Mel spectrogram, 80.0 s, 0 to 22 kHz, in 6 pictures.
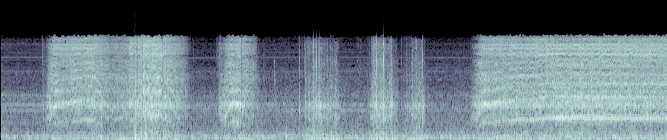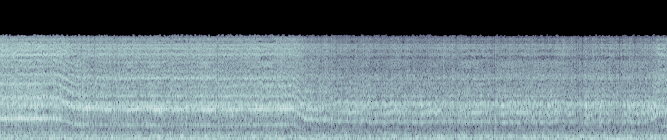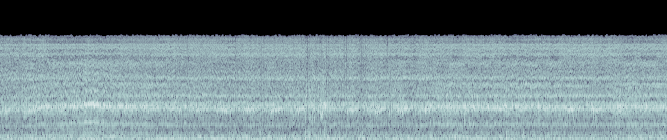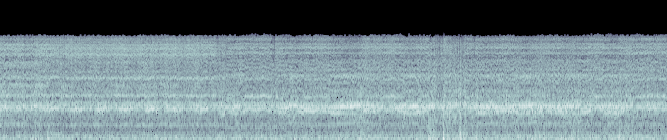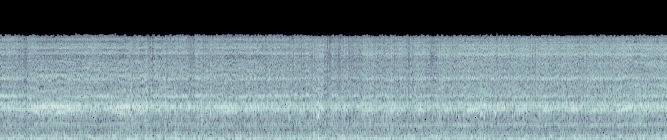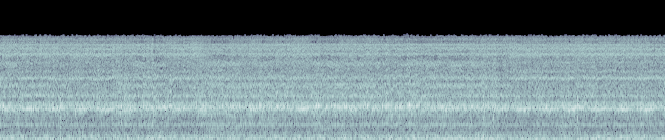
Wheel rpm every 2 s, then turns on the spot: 50, 70, 30, 10, 30, 150, 160, 140, 120, 110, 70, 70, 70, 100, 110, 120, 110, 120, 120, 110, 110, 120, 110, 110, 110, 110, 110, 110, 120, 110, 120, 110, 110, 110, 110, 110, 120, 110, 110, 120.
4-8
